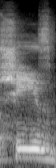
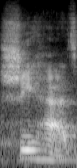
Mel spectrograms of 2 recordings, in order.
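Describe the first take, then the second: First: The two words are merged into one syllable. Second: Both words are said in full. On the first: "और she's भी पढ़ते"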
